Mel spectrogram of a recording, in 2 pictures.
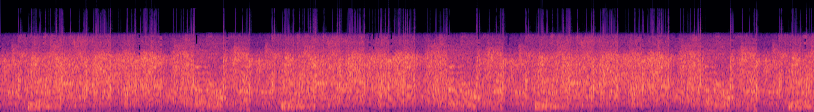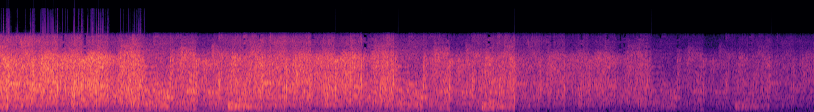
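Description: Audience applauding: a dense clatter of many hands clapping, steady at first and then fading out over the last few seconds.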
